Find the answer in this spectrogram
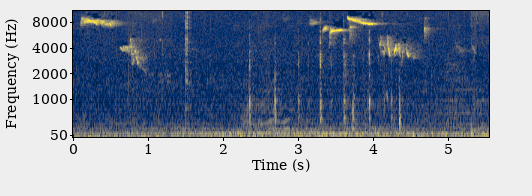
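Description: Small birds chirping in short, high calls and quick falling notes, a few near the start and a louder cluster a little past the middle, over a scatter of light clicks.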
